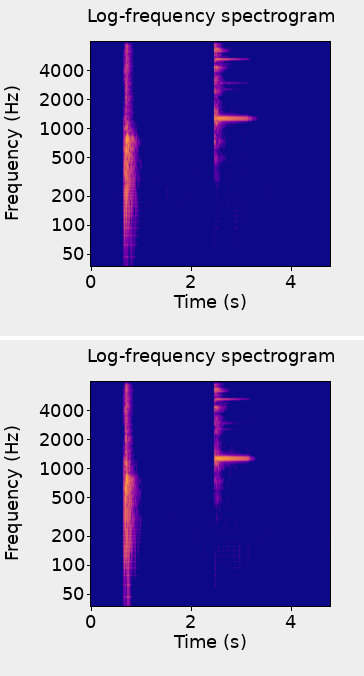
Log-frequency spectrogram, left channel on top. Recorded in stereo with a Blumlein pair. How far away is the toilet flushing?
I don't hear a toilet flushing.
